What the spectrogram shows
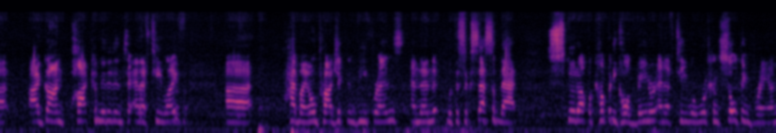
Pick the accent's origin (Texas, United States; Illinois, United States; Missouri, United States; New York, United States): New York, United States; New Yorker, United States; also born or lived in New Jersey; I'm a New Yorker, a Jersey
